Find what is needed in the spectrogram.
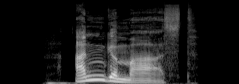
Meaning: past participle of anmaßen
- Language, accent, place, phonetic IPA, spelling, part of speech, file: German, Germany, Berlin, [ˈanɡəˌmaːst], angemaßt, verb, De-angemaßt.ogg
